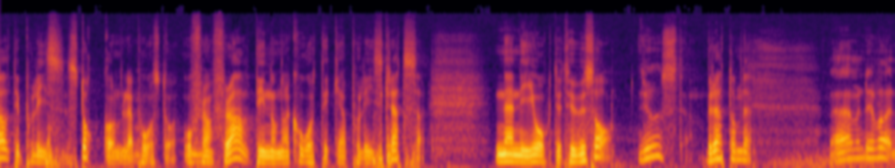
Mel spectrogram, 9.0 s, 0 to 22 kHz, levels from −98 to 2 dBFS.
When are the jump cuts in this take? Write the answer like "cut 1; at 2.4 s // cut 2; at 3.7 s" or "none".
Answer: none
